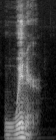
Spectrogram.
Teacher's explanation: Winter has a T when it's written, but we actually don't say this T.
